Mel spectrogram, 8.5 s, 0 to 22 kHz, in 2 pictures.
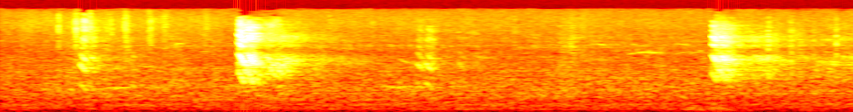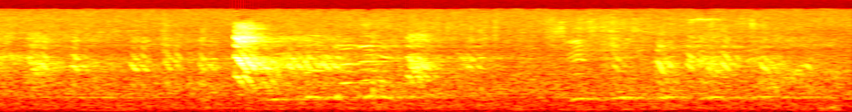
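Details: Western jackdaws in courtship display at a church in Nexon, France, on 16 March at 18:20; a few sharp, short calls at irregular intervals, the loudest near one, three and a half and five and a half seconds, over steady background hiss.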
